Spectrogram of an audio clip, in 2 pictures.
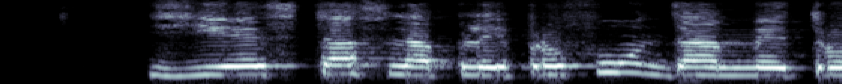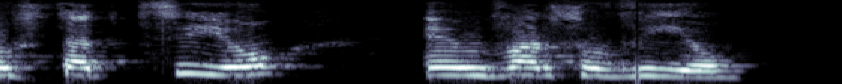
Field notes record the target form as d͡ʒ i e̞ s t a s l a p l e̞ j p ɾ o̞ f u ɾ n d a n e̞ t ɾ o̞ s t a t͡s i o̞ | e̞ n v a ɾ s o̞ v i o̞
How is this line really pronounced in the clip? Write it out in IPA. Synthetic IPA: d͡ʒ i e̞ s t a s l a p l e̞ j p ɾ o̞ f u n d a m e̞ t ɾ o̞ s t a t͡s i o̞ | e̞ n v a ɾ s o̞ v i o̞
